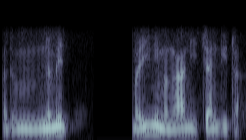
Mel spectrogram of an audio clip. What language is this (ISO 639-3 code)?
mni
